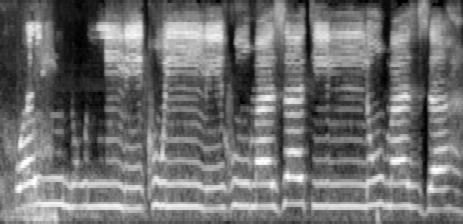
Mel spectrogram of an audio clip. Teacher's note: लाम साकिन पर ना इतना ज्यादा नहीं रुकेंगे. वैलुल लिकुल्ली नहीं, ये ज्यादा टाइम हो रहा है, सिर्फ तवस्सुत.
